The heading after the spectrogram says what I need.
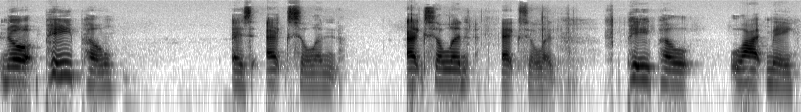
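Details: Adult woman with aphasia who began attending an aphasia centre a few weeks ago; aphasia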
